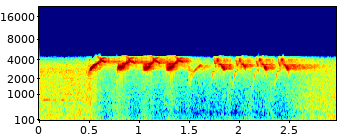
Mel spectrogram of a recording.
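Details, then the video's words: Double-collared seedeater in tuí-tuí song style, delivering a fast run of about nine high, upslurred whistled notes, each rising sharply then dipping, repeated roughly every quarter second against quiet background. "COLEIRINHA TUÍ - TUÍ"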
